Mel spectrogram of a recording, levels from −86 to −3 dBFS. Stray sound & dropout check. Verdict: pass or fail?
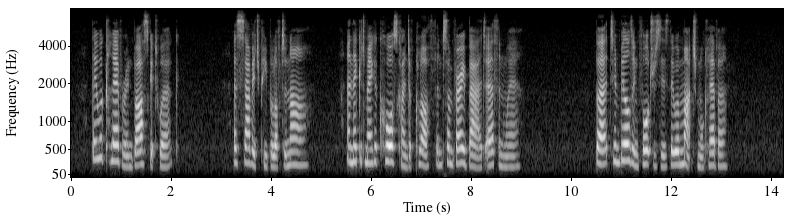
pass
